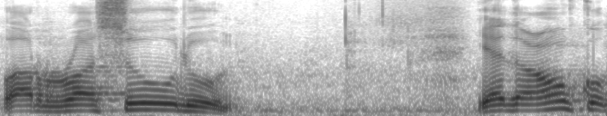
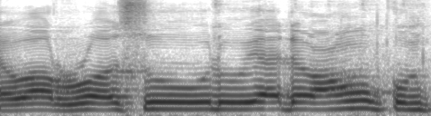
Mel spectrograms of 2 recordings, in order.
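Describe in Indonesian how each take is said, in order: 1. Bunyi s itu tipis dan ringan. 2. Bunyi s itu tebal dan berat. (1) "Kita nak baca dengan huruf sin" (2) "tu jadi huruf sad"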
